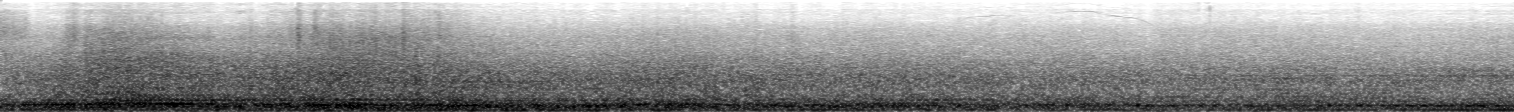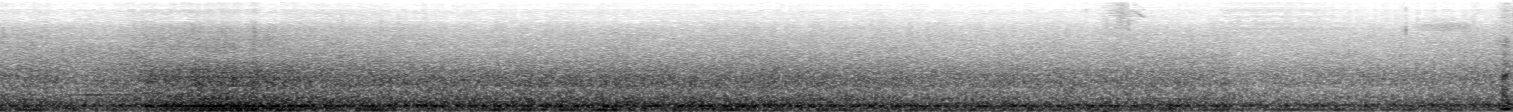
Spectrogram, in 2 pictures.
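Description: Street stock race cars lap a dirt oval in the iRacing sim game, a dense pack of engines roaring and droning continuously at full throttle, with swelling passes around the two- and eight-second marks.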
